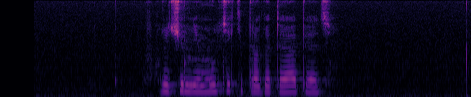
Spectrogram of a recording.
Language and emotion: Russian, neutral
